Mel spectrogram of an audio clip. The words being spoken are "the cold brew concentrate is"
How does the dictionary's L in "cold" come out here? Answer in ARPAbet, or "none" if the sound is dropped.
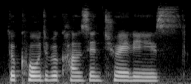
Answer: none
